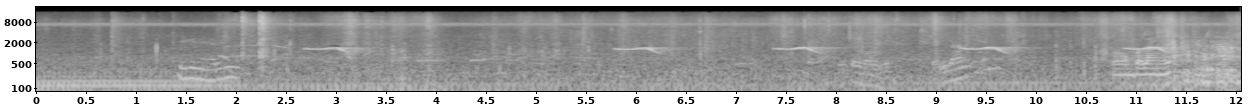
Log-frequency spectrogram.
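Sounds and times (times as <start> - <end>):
insect drone: 0.0 - 12.0
bird whistling: 2.0 - 3.4, 5.8 - 6.4, 7.3 - 8.0, 9.2 - 10.0, 10.8 - 11.3.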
